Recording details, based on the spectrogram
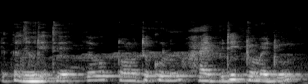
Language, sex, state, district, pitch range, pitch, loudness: Bengali, male, Tripura, West Tripura, 155-195 Hz, 170 Hz, -17 LUFS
